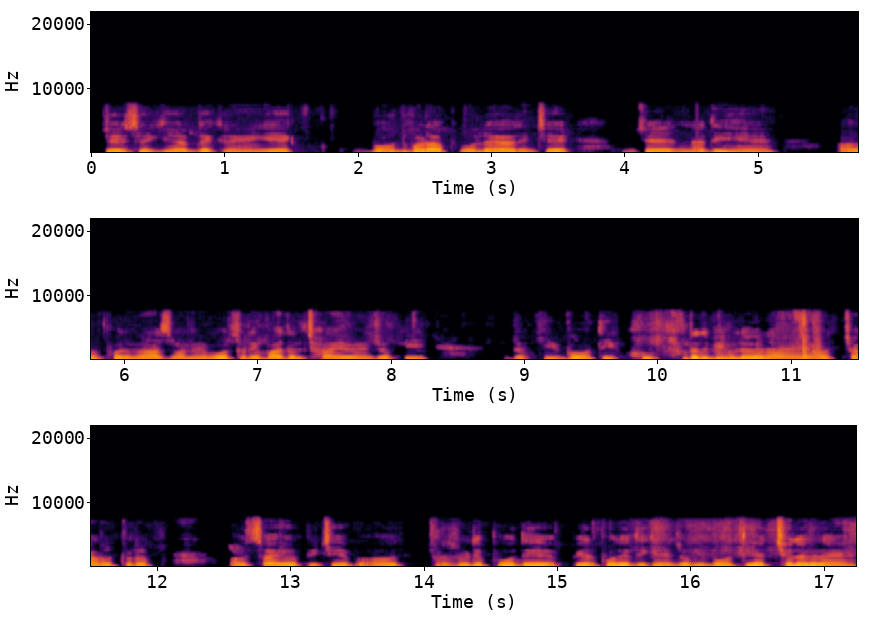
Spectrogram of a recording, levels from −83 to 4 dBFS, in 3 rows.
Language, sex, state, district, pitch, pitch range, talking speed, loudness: Hindi, male, Chhattisgarh, Raigarh, 120 Hz, 120-125 Hz, 205 wpm, -20 LUFS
